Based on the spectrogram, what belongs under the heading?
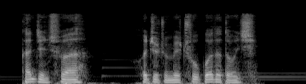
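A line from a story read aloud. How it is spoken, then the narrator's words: Cold. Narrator (Chinese): 冷冷的说了一句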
